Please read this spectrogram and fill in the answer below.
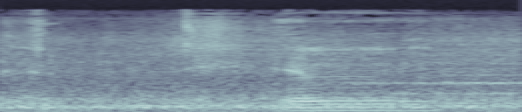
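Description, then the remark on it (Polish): A train rolls past with a continuous low rumble, and a steady whining tone swells up in the middle of its passing before fading back into the noise. “to teraz jeszcze pociąg jedzie.”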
